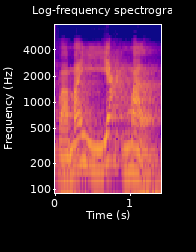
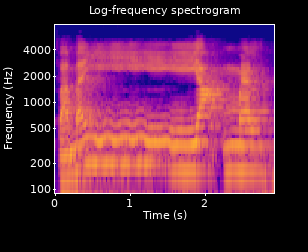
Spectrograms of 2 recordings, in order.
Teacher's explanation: Jadi ditahan dulu. Famay ya'mal, tahan 2 ketuk, 2 harkat. Jangan langsung. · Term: idgham bi gunnah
